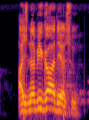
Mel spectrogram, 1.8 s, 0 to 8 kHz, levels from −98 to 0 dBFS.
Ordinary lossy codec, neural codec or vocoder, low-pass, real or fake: Opus, 64 kbps; none; 7.2 kHz; real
